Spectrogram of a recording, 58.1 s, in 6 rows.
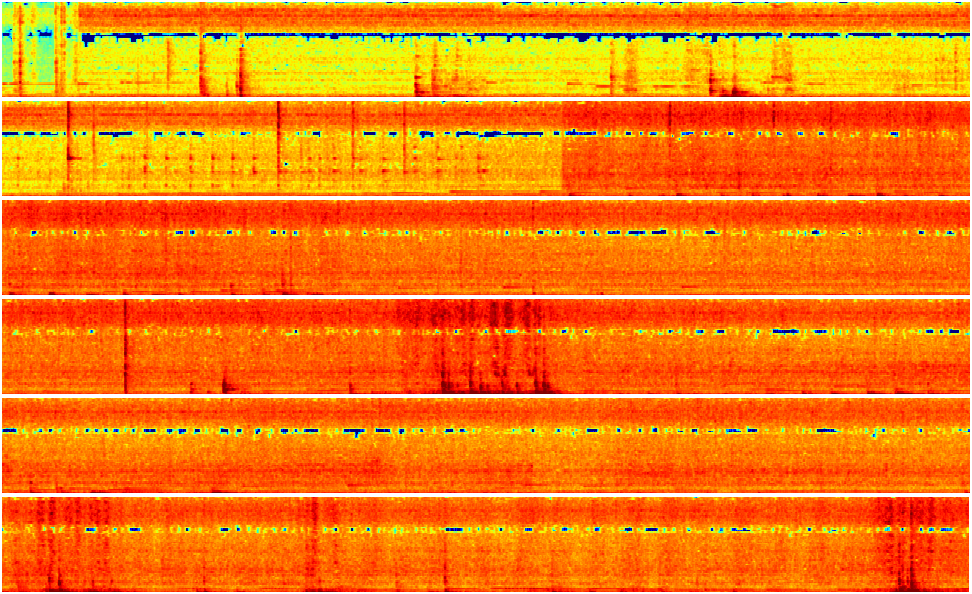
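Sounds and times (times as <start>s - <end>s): meat sizzling in a frying pan: 1.0s - 58.0s
wooden utensils tapping and scraping pan: 32.5s - 34.8s, 48.4s - 49.8s, 51.4s - 53.0s, 56.9s - 58.0s.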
